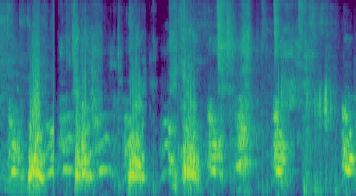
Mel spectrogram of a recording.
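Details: Tibetan Mastiff barking in a dog challenge, a fast run of deep, rough, harsh barks, about eight in under four seconds, loud and close.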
